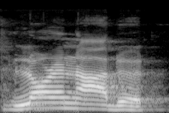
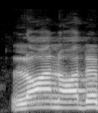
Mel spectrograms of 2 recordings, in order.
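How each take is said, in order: First: An extra sound intrudes between the words. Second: The words have no added sound between them.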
